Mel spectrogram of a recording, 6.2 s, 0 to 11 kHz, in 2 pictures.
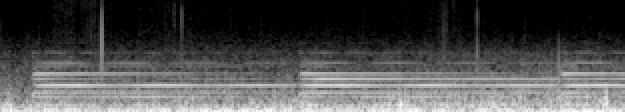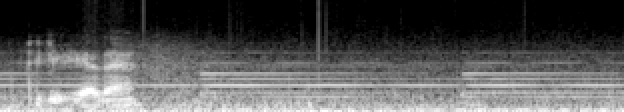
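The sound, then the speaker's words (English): A clock's bells toll midnight in slow, evenly spaced strikes, each ringing tone lingering into the next, while a voice briefly speaks partway through. “It's 12 o'clock. It's midnight. Look at the clock.”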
